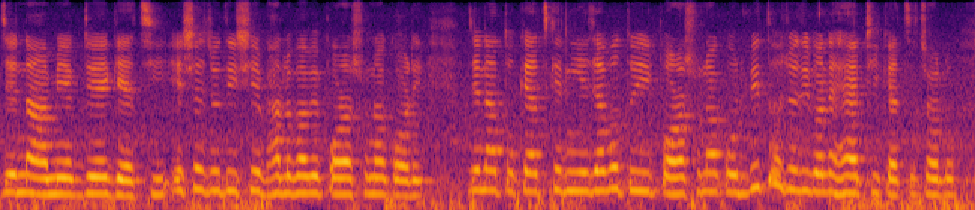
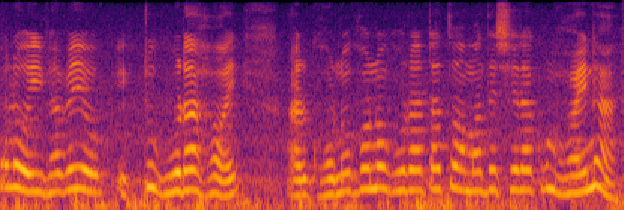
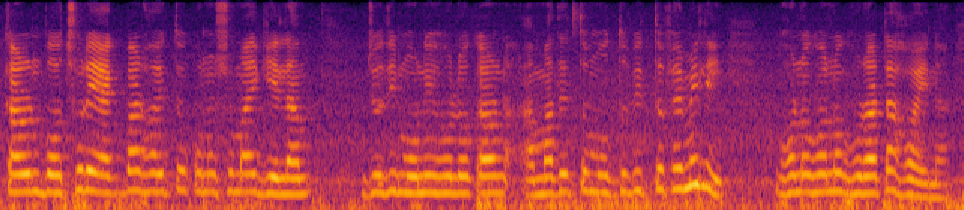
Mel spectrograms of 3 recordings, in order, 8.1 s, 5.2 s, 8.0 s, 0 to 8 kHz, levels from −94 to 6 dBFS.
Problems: background sounds at intervals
